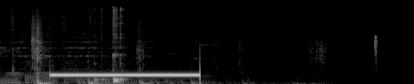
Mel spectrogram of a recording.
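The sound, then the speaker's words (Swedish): A telephone ringing tone on an outgoing call: one loud, steady electronic beep lasting about a second and a half, followed by near silence with faint rustling and a small click. “Precis, så vi ringde en.”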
